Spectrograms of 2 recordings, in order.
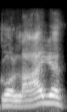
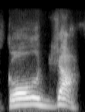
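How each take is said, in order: First: The name has the usual American English pronunciation. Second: The name has an original Hebrew-style pronunciation. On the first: "American pronunciation" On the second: "the real name is Goliath"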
